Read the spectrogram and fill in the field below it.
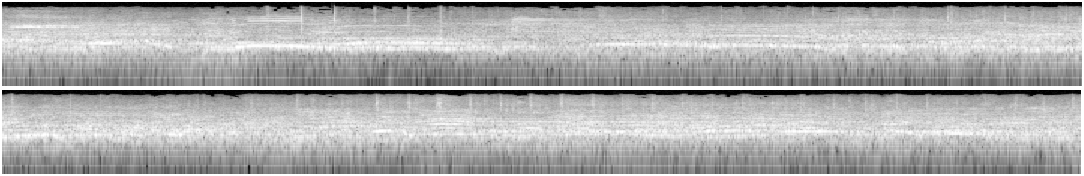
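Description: Young women call out and talk excitedly close by.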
